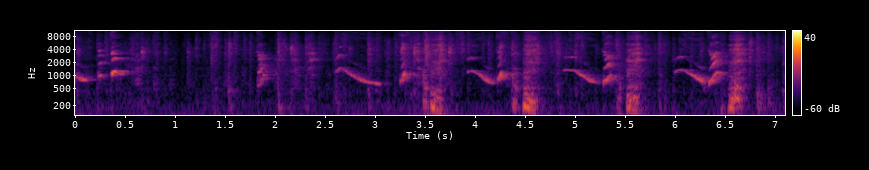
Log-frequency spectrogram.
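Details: Two Border Collies, Jillie and Levi, performing tricks, giving a steady run of excited whining yips, each sweeping down in pitch, roughly one per second, with some lower, harsher barks mixed in.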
